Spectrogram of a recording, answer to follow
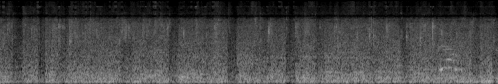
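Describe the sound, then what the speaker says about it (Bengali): Heavy rain pours steadily in Gazipur, a dense, continuous hiss of drops drumming on surfaces, loud and unbroken throughout with no pauses. "গাজীপুর পর্যাপ্ত পরিমাণে ভরপুর বৃষ্টি হইতেছে"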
